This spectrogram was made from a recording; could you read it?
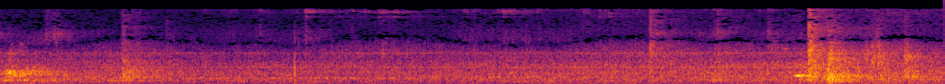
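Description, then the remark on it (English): A door shuts with a single solid thud near the end, rising briefly above a steady, continuous rumble of background noise, with a fainter knock earlier on. “She could hear the door.”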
